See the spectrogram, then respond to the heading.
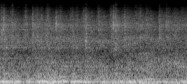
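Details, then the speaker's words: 1987 Chevy Monte Carlo SS V8 idling: sharp irregular ticking over low idle; Mr Gasket header gasket leaking on one side, to be replaced with Remflex gasket as on the other side; not drivable yet. "Rim Flex does great uh but you can definitely hear it leaking on the other side so I can't be driving anymore"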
